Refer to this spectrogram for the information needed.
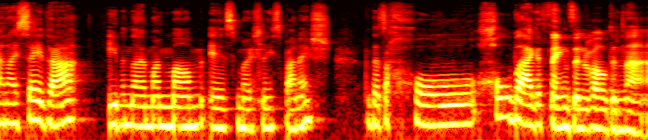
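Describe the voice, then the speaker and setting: A woman with an English accent, fairly low pitch and fairly even intonation. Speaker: podcast co-host, journalist. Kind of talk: casual chat.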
